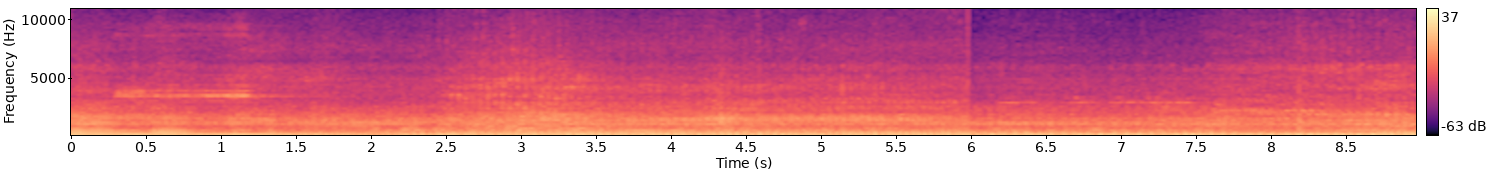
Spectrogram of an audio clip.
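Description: A Bajaj Pulsar NS200 BS7 motorcycle rides steadily along a highway, its engine drone loud and continuous with wind rush throughout, and no pauses or clear gear changes.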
